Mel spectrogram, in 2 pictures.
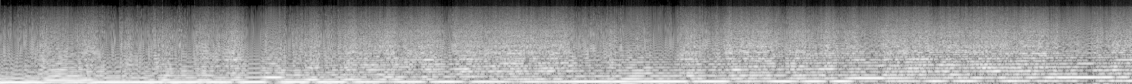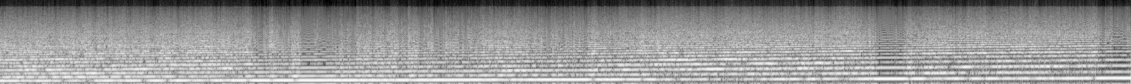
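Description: Loud, distorted electric guitar tone held on and gliding slowly and steadily upward in pitch, rising about an octave and a half.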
